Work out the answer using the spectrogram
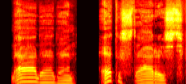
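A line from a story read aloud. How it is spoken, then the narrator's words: Silent inner repetition. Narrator (Russian): повторял он про себя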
